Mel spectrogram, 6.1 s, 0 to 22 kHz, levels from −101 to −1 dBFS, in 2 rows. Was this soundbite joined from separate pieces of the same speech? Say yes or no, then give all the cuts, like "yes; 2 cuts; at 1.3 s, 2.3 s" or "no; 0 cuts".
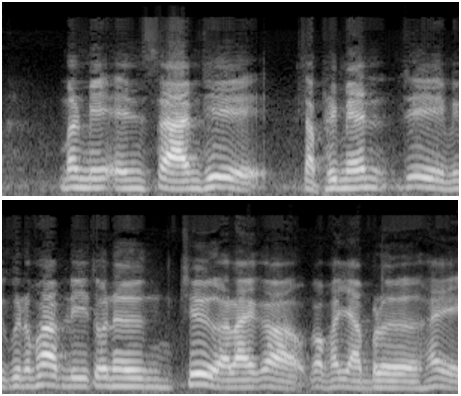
yes; 1 cut; at 2.6 s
